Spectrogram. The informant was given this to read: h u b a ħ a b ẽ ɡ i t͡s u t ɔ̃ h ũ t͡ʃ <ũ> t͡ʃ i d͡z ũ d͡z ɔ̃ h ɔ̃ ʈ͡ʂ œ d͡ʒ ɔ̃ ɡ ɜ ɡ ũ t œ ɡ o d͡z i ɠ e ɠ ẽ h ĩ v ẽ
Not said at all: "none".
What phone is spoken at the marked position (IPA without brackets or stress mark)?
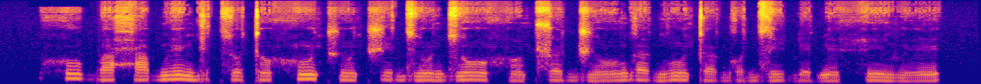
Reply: ũ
